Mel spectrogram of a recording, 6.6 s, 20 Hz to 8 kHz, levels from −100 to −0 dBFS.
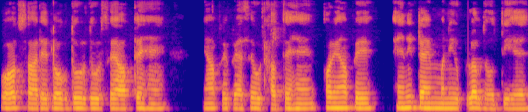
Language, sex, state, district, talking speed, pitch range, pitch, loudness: Hindi, male, Bihar, Lakhisarai, 200 wpm, 125-135 Hz, 130 Hz, -19 LUFS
